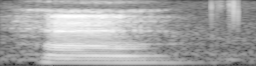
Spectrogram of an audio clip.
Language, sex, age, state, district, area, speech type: Santali, male, 18-30, West Bengal, Birbhum, rural, read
